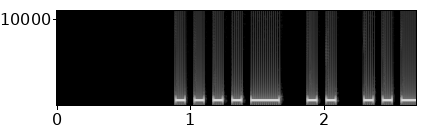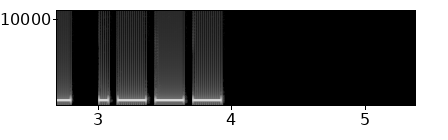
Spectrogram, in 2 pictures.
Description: Morse code, heard as a keyed tone, about 17 wpm, 700 Hz. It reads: 4IUJ
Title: Four Challenging Letter-Number Combinations 17wpm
